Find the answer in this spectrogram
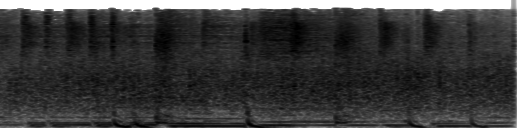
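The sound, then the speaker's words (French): An audience cheers and applauds in a steady, dense wash of noise, with low stepped musical tones sweeping underneath throughout, at Montreux Comédie as the comedian Chimo is welcomed. “Préparez-vous maintenant à accueillir notre prochain artiste et faites du bruit où que vous soyez pour Chimo”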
